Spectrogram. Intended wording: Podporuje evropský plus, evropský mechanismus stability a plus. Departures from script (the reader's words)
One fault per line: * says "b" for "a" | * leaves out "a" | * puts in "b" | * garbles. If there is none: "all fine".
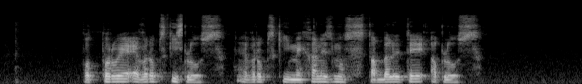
all fine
